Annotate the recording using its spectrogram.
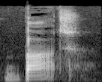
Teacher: We have as in but, which is low, back and unrounded.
